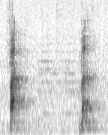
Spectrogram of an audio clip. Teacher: The lower lips approaches और touches the upper teeth as in the sound फ व, ये लिब्योडेंटल है।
